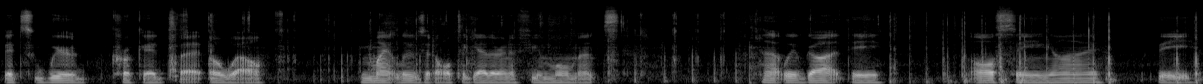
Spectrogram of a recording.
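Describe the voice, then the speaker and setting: An ASMR creator chatting casually and unscripted, in a halting, rambling way that often breaks off mid-thought. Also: sits low, gravelly, a little mellow, slight background noise. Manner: halting, rambling, self-interrupting.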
